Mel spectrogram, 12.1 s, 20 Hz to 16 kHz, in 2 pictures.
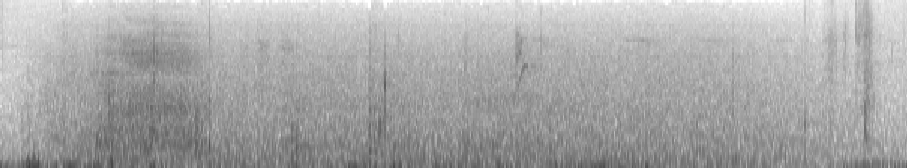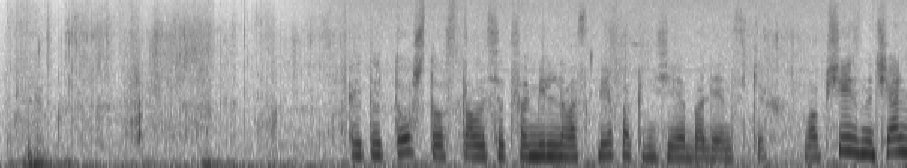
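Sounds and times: steady background hiss: 0.0 - 12.0
footsteps rustling through leaves: 5.4 - 11.6
twigs snapping: 5.5 - 8.5
dull thuds of steps: 5.6 - 8.1.

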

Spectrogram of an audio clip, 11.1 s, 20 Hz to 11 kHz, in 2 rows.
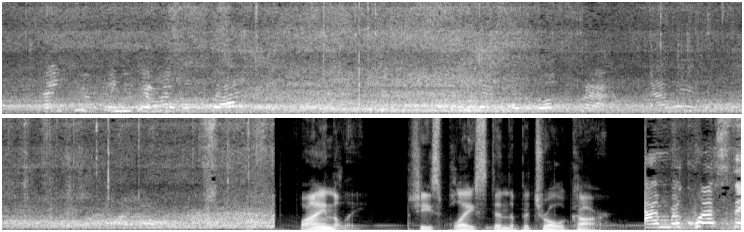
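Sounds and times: faint voices: 0.0 - 7.5.

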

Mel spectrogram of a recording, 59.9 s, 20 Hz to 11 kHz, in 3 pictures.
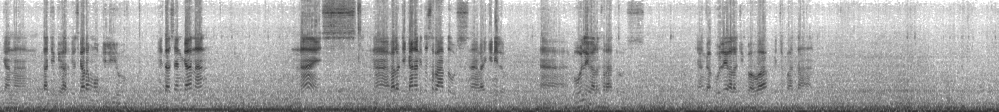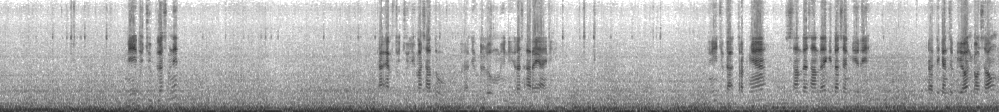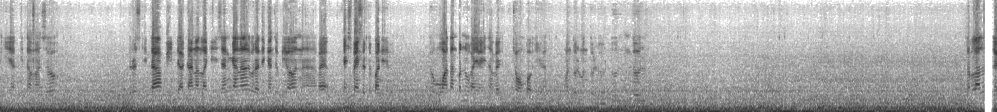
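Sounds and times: car engine drone: 0.0 - 59.9
wind noise: 0.0 - 59.9.

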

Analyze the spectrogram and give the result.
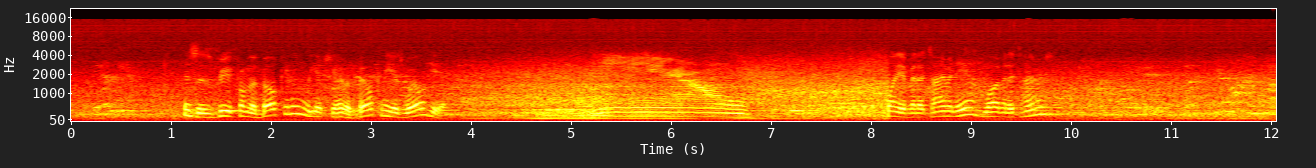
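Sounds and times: vehicle engine driving past: 3.7 - 9.2.

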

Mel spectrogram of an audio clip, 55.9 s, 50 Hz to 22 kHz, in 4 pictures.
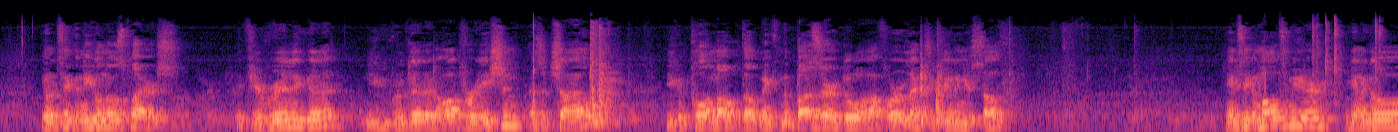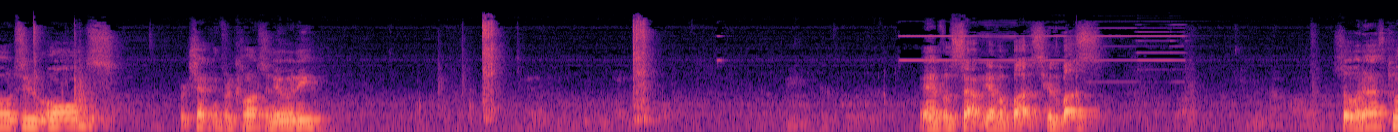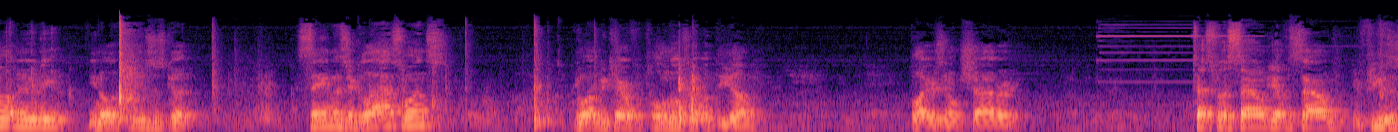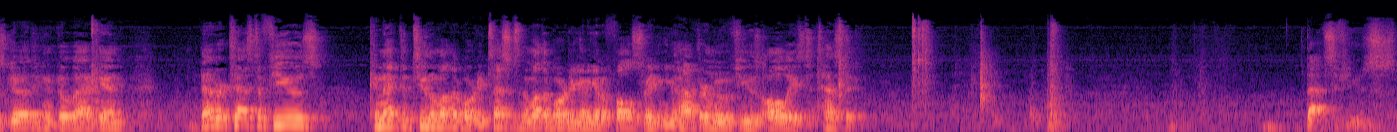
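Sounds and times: multimeter continuity buzz: 12.2 - 26.4, 37.0 - 43.4.

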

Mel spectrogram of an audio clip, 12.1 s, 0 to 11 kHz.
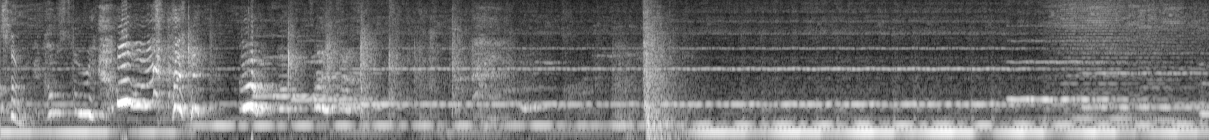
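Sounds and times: low background music note: 0.0 - 12.0.

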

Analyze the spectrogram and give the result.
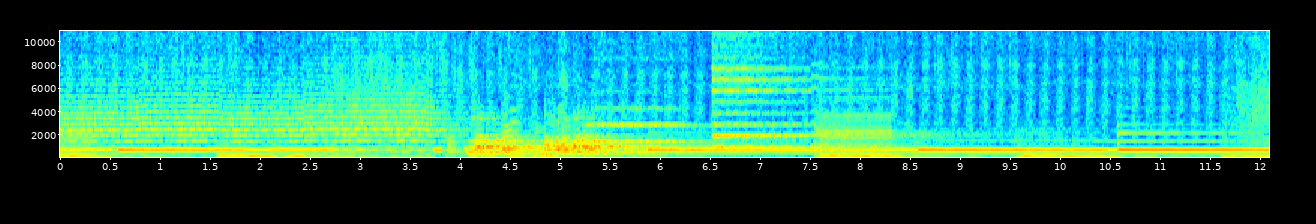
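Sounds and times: sustained synthetic tones: 3.5 - 10.6.

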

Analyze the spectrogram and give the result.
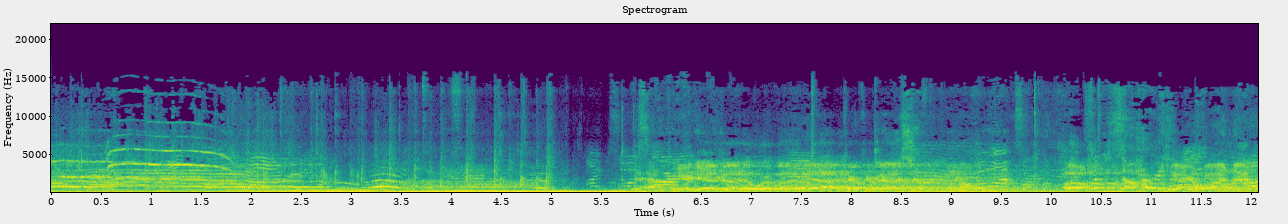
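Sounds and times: voices shouting and whooping: 0.0 - 6.8
live rock band playing: 0.0 - 11.2.

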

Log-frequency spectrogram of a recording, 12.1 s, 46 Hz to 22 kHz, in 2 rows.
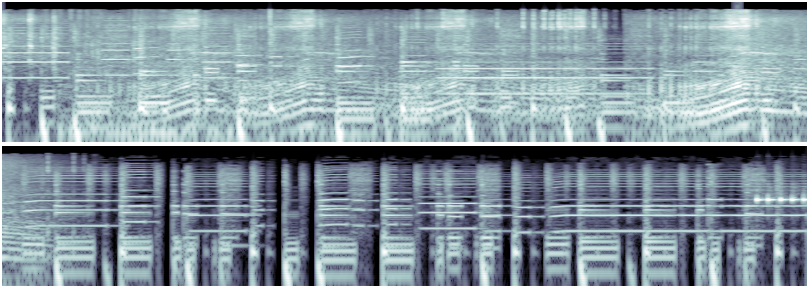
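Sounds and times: upbeat background music: 0.0 - 8.0, 8.6 - 12.0
car engine revving: 0.3 - 6.6
choppy staccato tune: 0.5 - 6.0, 11.4 - 12.0.

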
